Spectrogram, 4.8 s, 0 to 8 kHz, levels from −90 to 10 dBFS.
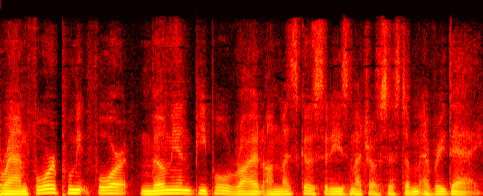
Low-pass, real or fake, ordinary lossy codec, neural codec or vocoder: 7.2 kHz; fake; AAC, 32 kbps; codec, 16 kHz, 0.5 kbps, X-Codec, WavLM features, trained on Multilingual LibriSpeech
